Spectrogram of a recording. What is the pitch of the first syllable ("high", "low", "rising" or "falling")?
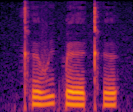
low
